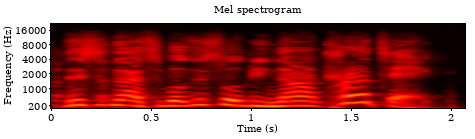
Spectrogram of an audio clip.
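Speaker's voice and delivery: retold protest. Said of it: "And I said".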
